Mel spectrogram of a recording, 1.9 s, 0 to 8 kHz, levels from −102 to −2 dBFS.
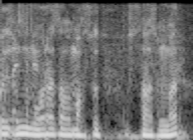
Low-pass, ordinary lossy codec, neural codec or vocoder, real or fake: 7.2 kHz; none; vocoder, 22.05 kHz, 80 mel bands, Vocos; fake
